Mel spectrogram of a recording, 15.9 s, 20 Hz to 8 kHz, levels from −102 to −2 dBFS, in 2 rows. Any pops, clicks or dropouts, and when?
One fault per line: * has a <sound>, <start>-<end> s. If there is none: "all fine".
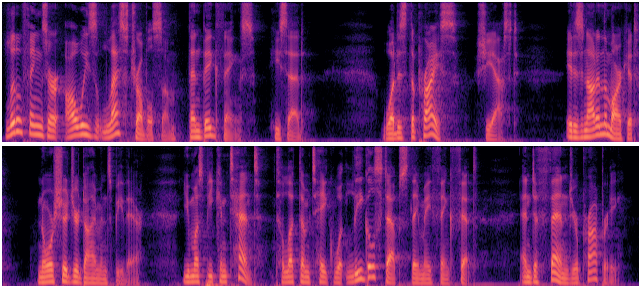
all fine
